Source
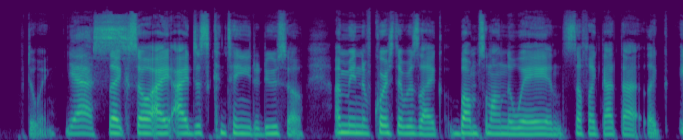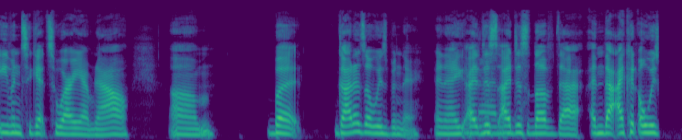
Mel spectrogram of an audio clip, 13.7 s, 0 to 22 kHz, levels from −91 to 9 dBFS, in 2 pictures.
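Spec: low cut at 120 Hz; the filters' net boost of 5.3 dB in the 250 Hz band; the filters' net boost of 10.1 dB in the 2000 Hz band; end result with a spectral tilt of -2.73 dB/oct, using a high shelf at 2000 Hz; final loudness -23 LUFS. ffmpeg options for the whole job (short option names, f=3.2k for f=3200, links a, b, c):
-af "highpass=120,equalizer=f=250:t=o:g=7.5,highshelf=f=2k:g=7.5,equalizer=f=2k:t=o:g=8,volume=-3dB"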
